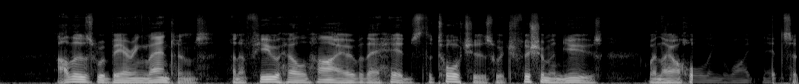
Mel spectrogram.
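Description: From 6.92 to 7.72 s, the likely cause is one channel inverted: one side of the stereo pair has flipped polarity, so the shared centre content cancels when the channels are summed to mono. The speech drops by about 25 dB, leaving only a faint residue.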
